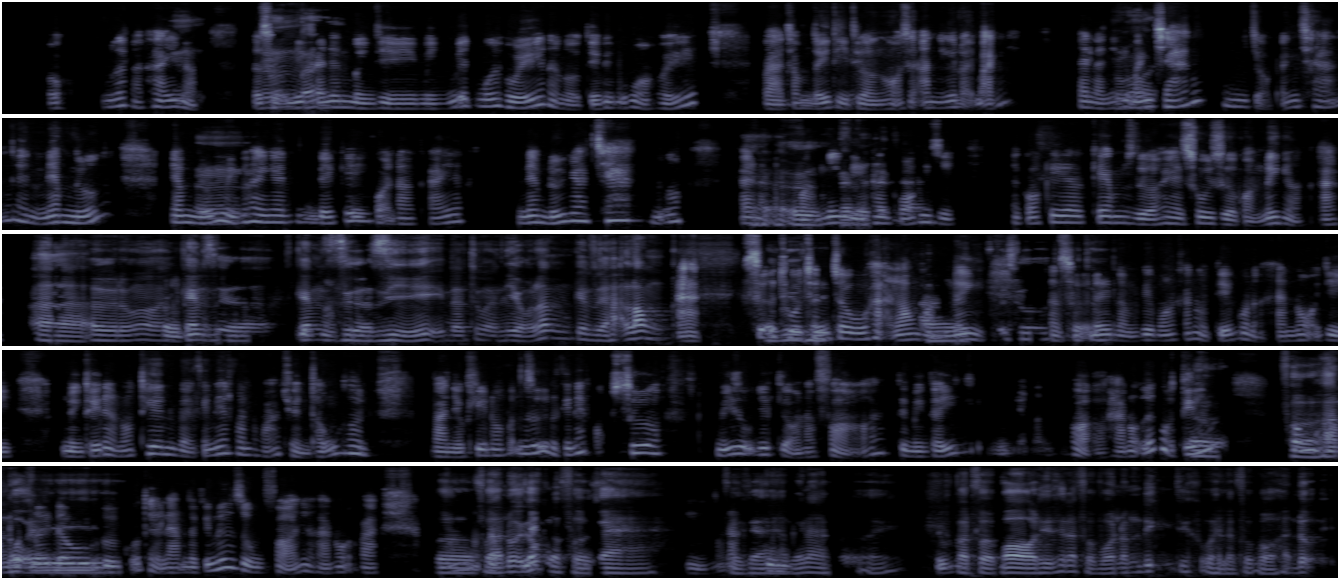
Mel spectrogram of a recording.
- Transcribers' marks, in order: tapping; other background noise; chuckle; other noise; unintelligible speech
- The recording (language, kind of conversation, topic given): Vietnamese, unstructured, Bạn đã từng thử món ăn lạ nào khi đi du lịch chưa?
